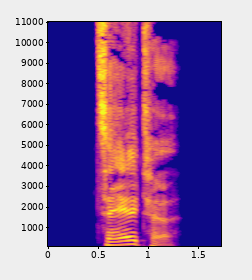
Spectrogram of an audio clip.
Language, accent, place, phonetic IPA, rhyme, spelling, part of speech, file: German, Germany, Berlin, [ˈt͡sɛːltə], -ɛːltə, zählte, verb, De-zählte.ogg
- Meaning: inflection of zählen: 1. first/third-person singular preterite 2. first/third-person singular subjunctive II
